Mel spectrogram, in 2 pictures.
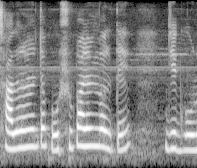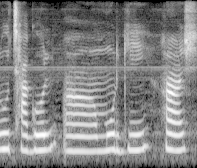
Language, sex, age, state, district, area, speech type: Bengali, female, 18-30, West Bengal, Uttar Dinajpur, urban, spontaneous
